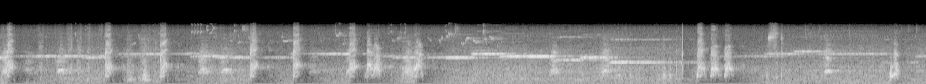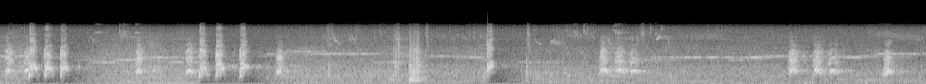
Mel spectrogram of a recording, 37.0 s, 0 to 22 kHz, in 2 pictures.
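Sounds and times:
dogs barking sharply: 0.0 - 1.4, 2.1 - 2.4, 3.2 - 8.6, 13.9 - 14.8, 18.6 - 20.0, 22.2 - 24.2, 28.2 - 28.5, 30.5 - 31.4, 34.3 - 35.4.

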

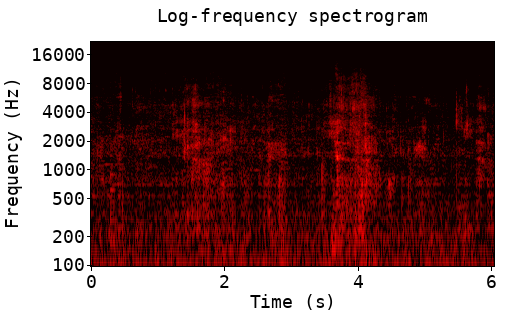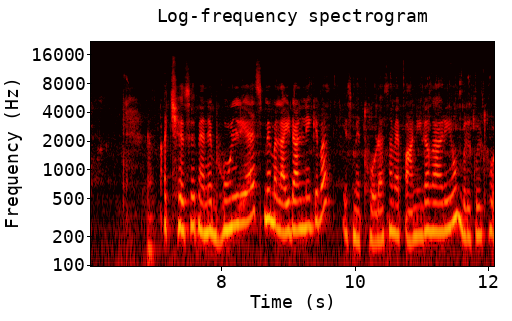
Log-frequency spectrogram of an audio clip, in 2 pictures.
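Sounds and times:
faint sizzling: 0.0 - 12.0
spoon stirring curry in pot: 0.1 - 6.3.

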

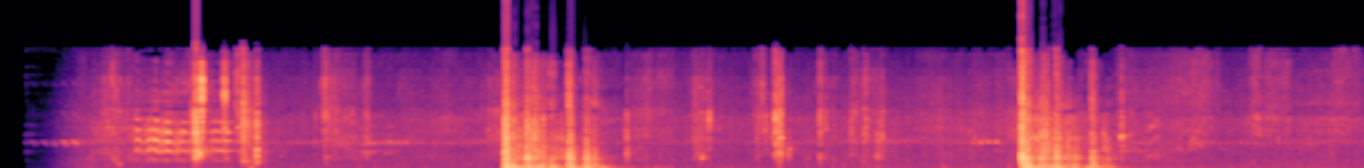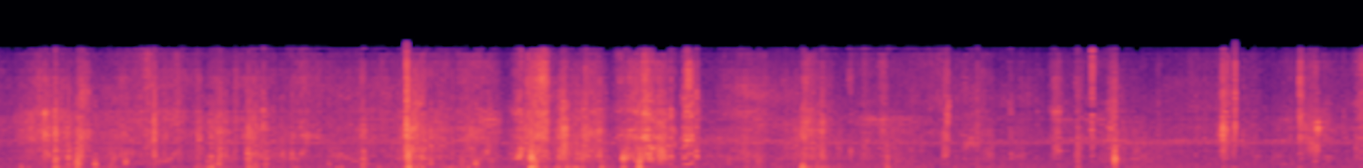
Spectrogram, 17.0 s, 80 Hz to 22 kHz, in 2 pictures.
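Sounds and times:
loud deep thumps: 3.1 - 4.0, 6.4 - 7.2.

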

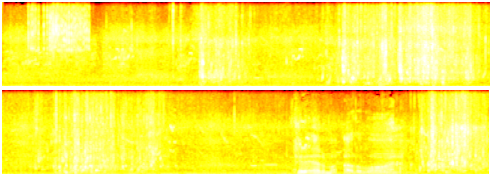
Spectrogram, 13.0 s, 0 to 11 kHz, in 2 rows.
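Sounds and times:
water sloshing against a kayak: 2.2 - 9.1, 11.4 - 13.0.

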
